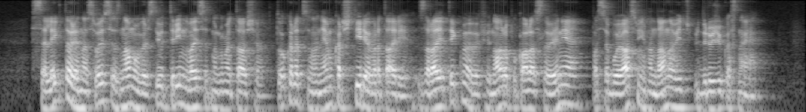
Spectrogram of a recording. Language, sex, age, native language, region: Slovenian, male, 18-29, Slovenian, Drava region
